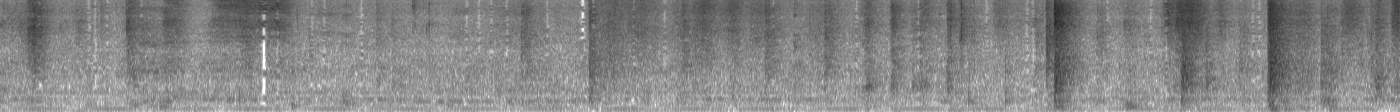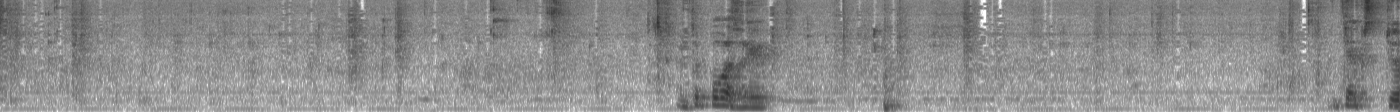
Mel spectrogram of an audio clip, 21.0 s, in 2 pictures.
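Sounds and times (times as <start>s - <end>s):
chewing food: 10.5s - 15.6s, 16.3s - 20.5s.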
